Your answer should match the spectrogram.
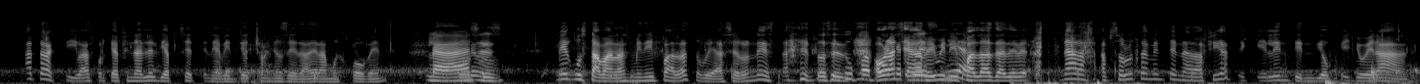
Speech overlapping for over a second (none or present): present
